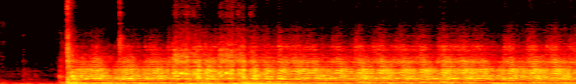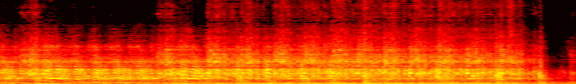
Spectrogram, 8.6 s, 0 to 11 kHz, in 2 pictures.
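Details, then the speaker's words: Abandoned 1959 Plymouth Savoy project car, engine catches after several tries and runs about eight seconds with an uneven, stumbling beat and no steady idle; it had been running well earlier; rough running, cause unclear. "that sounds terrible [Music] it was running so good"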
